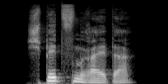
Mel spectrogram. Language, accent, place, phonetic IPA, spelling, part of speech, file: German, Germany, Berlin, [ˈʃpɪt͡sn̩ˌʁaɪ̯tɐ], Spitzenreiter, noun, De-Spitzenreiter.ogg
- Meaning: 1. front runner, leader 2. bestseller; chart topper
